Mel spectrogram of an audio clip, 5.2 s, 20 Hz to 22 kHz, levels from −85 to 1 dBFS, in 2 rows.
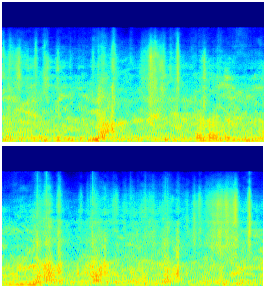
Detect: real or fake fake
